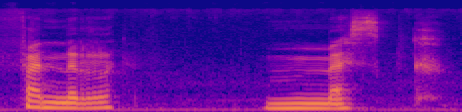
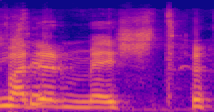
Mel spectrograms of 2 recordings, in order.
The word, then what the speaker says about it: van der Mescht: Owner of Debaba is Ansie van der Mesk. Did I say it right? Almost. It's van der Mescht.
